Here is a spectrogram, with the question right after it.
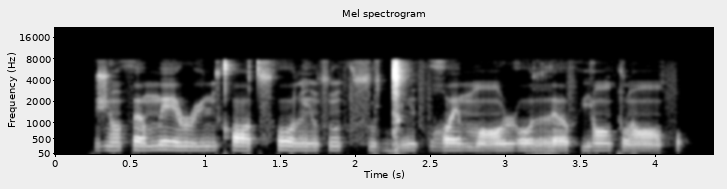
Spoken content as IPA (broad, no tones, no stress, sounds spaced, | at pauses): ʒ ɔ̃ θ ə m e ɹ y n kʰ ɔ t͡sʰ o l ĩ sʷ ĩ f sʷ e ɡ͡ǀ ĩ f ʁʷ e m ɔ̃ ɹ o r ə f j ɔ̃ k l ɔ̃ f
